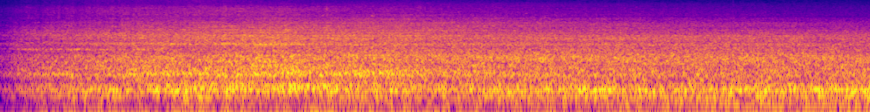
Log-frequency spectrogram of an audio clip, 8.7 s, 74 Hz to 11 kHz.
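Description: EP20 electric locomotive hauling a double-deck passenger train on its approach: a steady rolling noise of wheels on rails, fading in over the first second.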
